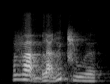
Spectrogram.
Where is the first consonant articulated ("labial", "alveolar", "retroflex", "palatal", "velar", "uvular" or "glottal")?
labial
